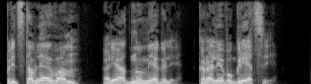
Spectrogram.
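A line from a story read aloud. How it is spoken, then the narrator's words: Loud announcement. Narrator (Russian): громко объявил я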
